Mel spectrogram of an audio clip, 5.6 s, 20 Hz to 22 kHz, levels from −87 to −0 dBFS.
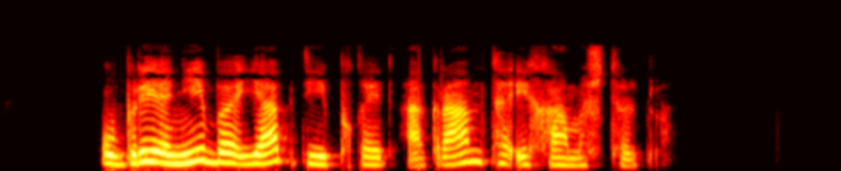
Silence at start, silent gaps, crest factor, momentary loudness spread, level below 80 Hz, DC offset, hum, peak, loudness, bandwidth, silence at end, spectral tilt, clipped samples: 0.7 s; none; 16 dB; 15 LU; -60 dBFS; under 0.1%; none; -2 dBFS; -16 LUFS; 7.4 kHz; 1.35 s; -7.5 dB/octave; under 0.1%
